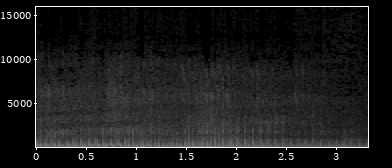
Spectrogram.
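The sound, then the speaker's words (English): A helicopter circles overhead, its rapid, steady rotor chop thudding loudly, a dense rhythmic pulsing with a deep engine drone that eases off slightly at the end. No one speaks. “what the fuck is that helicopter doing? It's circling the place.”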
